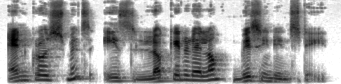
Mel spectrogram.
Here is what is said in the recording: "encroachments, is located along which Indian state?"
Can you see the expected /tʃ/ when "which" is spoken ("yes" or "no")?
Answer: no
